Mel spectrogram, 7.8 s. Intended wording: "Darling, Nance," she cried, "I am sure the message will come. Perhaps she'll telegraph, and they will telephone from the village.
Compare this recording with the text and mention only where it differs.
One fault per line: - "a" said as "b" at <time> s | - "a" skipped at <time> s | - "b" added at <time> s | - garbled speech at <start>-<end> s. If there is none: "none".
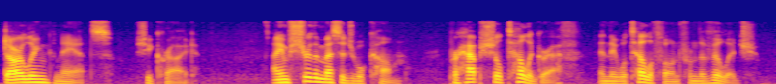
none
